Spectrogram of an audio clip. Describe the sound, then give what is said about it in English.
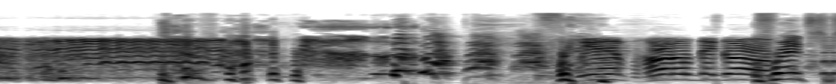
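A caller's goat bleats repeatedly through a tinny, narrow telephone line, live on air on The Rick and Bubba Show, the wavering cries coming in quick, uneven bursts. “You have the goat to be heard.”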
